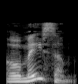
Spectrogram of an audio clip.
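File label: "omasum", English, British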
